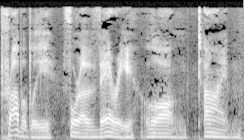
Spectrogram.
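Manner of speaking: low, slow and icy. Acted. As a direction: chill him with cold calm. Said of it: "He replied in a low, icy voice".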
